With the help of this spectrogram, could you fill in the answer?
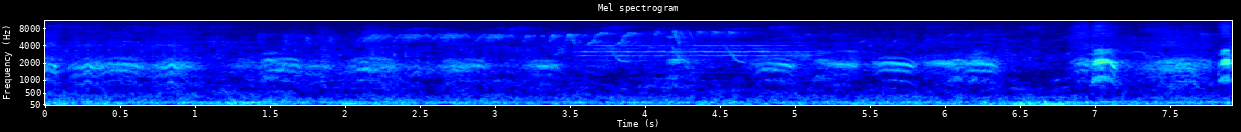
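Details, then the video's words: Crows giving harsh, arched caws about once a second, with thin high chirps from other birds above and a steady low background rumble. "crows || crowing sound"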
